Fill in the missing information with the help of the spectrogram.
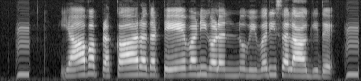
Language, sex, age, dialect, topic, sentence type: Kannada, female, 18-24, Mysore Kannada, banking, question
